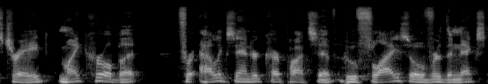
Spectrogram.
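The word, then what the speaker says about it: Karpovtsev: He says, Karpatsev. I go, okay. I call Pierre Pagé back and I said, we'll take this guy, Karpatsev. And so we make this trade, Mike Hurlbutt for Alexander Karpatsev, who flies over the next day or within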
